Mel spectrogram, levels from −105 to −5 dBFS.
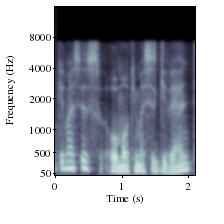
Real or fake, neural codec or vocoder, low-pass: fake; codec, 16 kHz, 0.8 kbps, ZipCodec; 7.2 kHz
